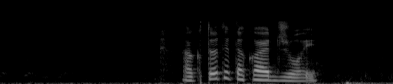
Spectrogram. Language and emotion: Russian, neutral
